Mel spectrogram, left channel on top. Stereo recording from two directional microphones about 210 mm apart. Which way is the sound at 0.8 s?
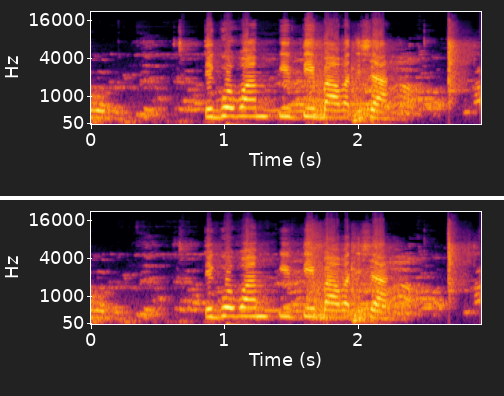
20° left (ahead or behind).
